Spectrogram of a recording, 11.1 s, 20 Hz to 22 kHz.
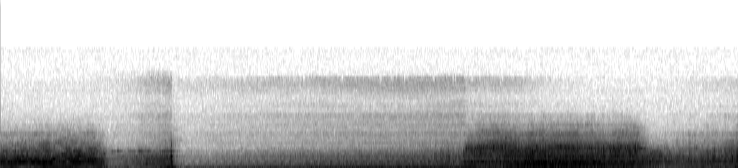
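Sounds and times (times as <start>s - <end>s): locomotive whistle blast: 0.0s - 1.7s, 7.0s - 11.0s
steam locomotive rumble: 0.0s - 11.0s.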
